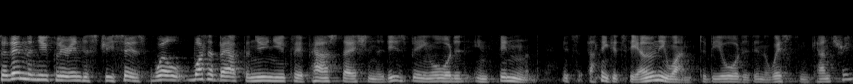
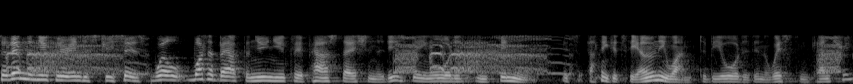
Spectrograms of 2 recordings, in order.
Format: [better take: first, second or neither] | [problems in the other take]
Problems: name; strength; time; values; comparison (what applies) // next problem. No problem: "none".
first | background sound (Chicken, rooster); 11 dB below the speech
